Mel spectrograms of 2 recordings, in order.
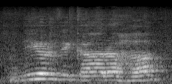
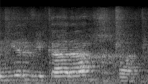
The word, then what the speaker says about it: Nirvikaraha: Nirvikaraha. Então, esse ponto embaixo do H significa Nirvikaraha. Certo? Não é Nirvikara.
